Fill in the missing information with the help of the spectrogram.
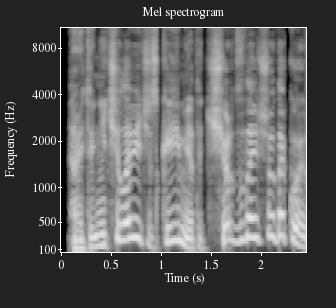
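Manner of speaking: high, hurried outburst; exasperated cry. A narrator's reading. Commissioner baffled by the name Athos, exasperated cry. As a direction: exclaim as if losing your head. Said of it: "вскричал бедный комиссар, начинавший терять голову".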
